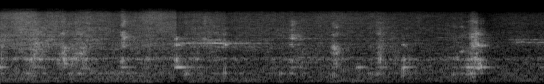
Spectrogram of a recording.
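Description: Spice-and-water masala, just poured into hot oil with fried onions in an aluminium pressure cooker, sizzling as it fries, the sizzle dying down over the few seconds. A metal spoon stirs and scrapes against the pot with several sharp clinks.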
